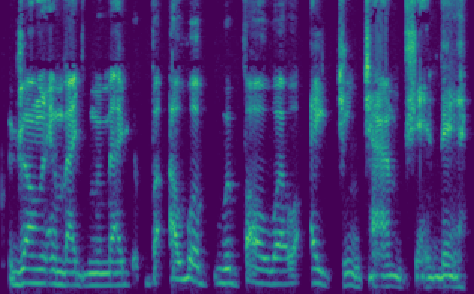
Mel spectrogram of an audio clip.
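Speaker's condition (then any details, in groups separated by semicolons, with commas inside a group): Cerebral palsy with speech impediment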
